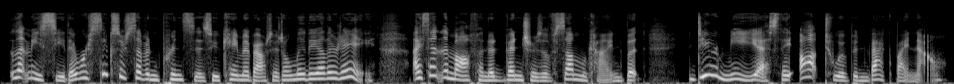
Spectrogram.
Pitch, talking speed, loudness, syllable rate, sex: 225 Hz, 235 wpm, -18 LUFS, 5.9 syllables/s, female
